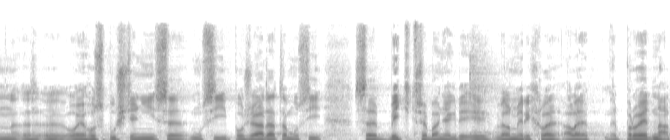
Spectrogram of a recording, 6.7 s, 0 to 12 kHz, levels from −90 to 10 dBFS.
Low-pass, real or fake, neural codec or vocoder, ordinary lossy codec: 9.9 kHz; real; none; MP3, 64 kbps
